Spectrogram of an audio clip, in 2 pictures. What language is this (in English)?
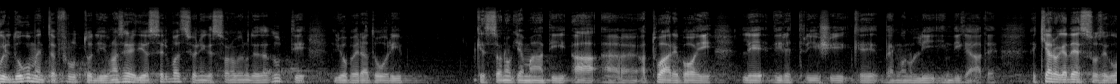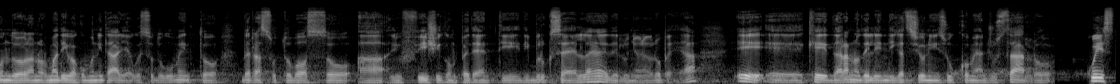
Italian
